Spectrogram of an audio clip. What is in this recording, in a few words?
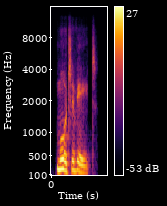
"motivate", Indian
